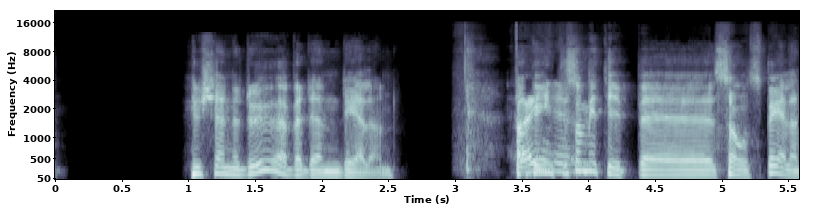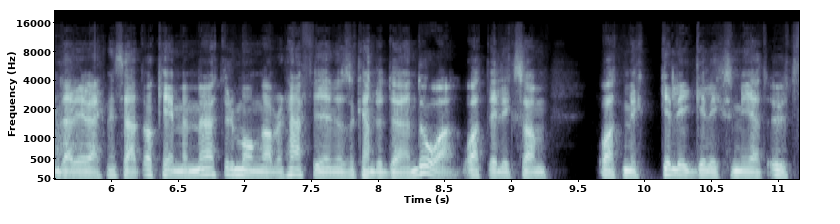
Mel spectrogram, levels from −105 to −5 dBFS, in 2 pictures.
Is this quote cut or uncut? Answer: uncut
